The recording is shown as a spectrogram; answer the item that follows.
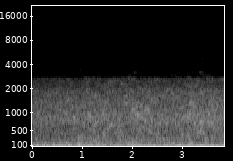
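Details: Steady low rumble of passing traffic, with no animal calls anywhere.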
